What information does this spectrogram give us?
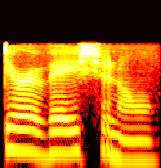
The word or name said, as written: derivational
